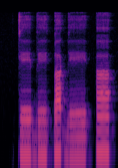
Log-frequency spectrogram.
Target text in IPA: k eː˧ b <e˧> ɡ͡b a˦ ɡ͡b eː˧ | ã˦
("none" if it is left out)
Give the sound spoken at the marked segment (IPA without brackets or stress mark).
eː˧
